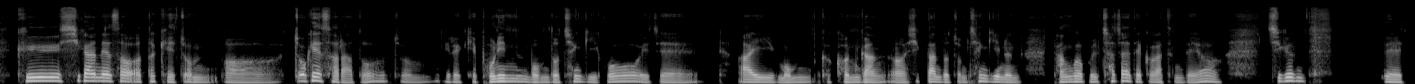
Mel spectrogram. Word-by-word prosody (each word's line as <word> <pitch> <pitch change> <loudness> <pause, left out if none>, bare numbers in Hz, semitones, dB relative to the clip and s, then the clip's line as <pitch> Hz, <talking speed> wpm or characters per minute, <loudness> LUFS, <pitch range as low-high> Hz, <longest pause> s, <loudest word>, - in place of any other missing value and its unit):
그 170 +1 +6
시간에서 160 -4 +4
어떻게 130 -4 -1
좀 105 0 -3 0.2
어 95 -2 -4 0.2
쪼개서라도 140 - +1
좀 110 +2 -10
이렇게 110 -4 -5
본인 135 -1 +3
몸도 110 -1 0
챙기고 130 +3 -1
이제 100 0 -4 0.5
아이 110 -2 +2
몸 100 +2 -2
거 110 - -11
건강 105 -1 +1 0.2
식단도 115 0 0
좀 100 - -6
챙기는 125 -7 0 0.3
방법을 120 -1 +1
찾아야 155 +3 0
될 115 -3 -2
것 - - -5
같은데요. 105 +4 -2 0.5
지금 160 +1 +2 0.8
네. 115 -3 +2
115 Hz, 235 characters per minute, -25 LUFS, 105-140 Hz, 0.8 s, 그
